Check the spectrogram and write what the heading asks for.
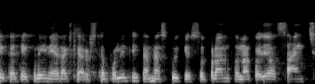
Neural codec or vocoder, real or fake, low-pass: none; real; 7.2 kHz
